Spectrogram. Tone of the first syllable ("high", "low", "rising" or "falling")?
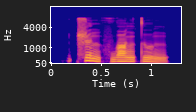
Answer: falling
